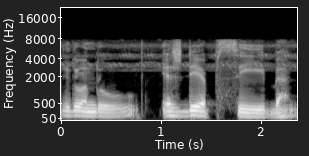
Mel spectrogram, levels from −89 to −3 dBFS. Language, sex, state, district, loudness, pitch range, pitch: Kannada, male, Karnataka, Dakshina Kannada, -16 LUFS, 100-115 Hz, 105 Hz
